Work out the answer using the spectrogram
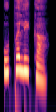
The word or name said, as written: ಉಪ್ಪಲಿಕ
